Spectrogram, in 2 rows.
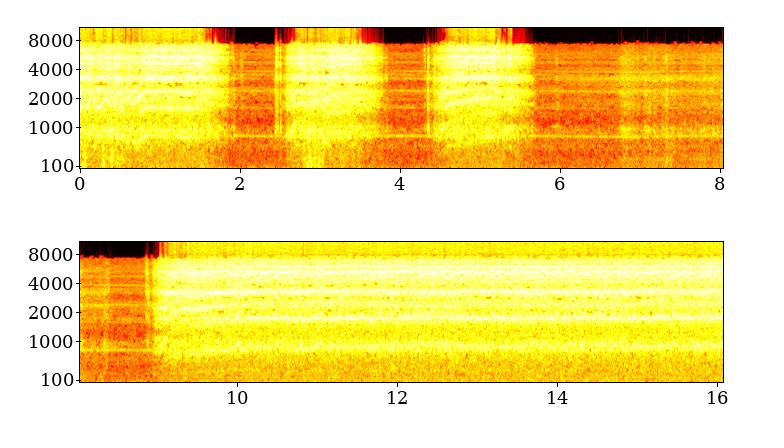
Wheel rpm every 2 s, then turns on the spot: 150, 80, 80, 10, 90, 190, 190, 190.
6-8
